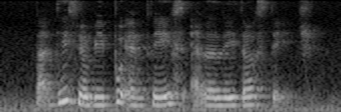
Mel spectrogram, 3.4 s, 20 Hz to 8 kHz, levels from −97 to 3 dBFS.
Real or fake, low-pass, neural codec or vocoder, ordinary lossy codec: real; none; none; none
